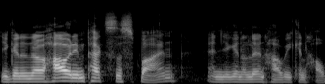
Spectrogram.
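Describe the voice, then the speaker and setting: The speaker has a South African accent and talks very fast with ordinary pitch movement. The recording is very clean with a silent background. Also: man. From South Africa, Johannesburg. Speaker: chiropractor. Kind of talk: health talk to live audience. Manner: casual, filler-heavy.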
